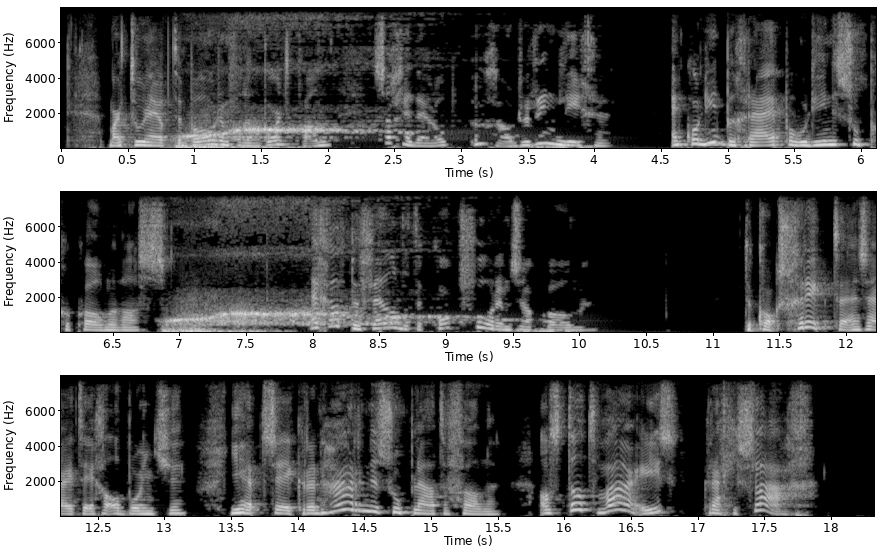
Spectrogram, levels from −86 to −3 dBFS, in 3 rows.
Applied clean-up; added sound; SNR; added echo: classical method spectral subtraction.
